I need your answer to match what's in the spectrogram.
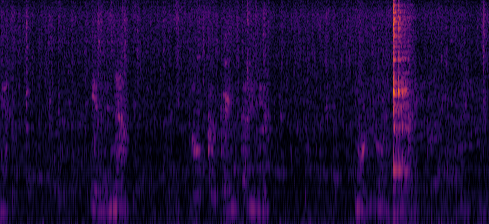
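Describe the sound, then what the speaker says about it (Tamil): Washed dried fish is stirred into a simmering Tamil-style karuvattu kuzhambu, giving soft sizzling and bubbling with scattered spoon scrapes and a brief sharp clink of utensil on pot near the end, fairly quiet. "இப்போ இது கூட வந்து நம்ம அலசி வச்ச கருவாடை சேர்த்துக்கலாம்"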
